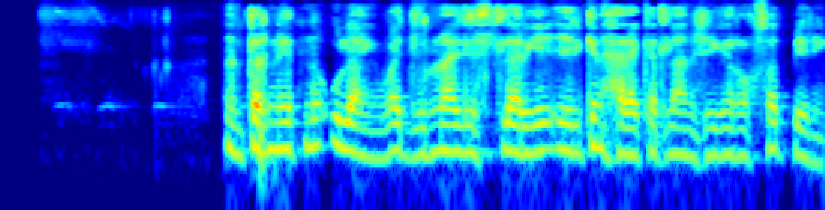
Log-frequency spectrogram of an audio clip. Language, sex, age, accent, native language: Uzbek, male, 19-29, Samarqand, Uzbek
